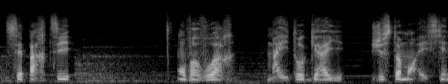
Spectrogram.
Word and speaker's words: Maito: Mahito, avec la prononciation japonaise, Mahito, tu vois.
